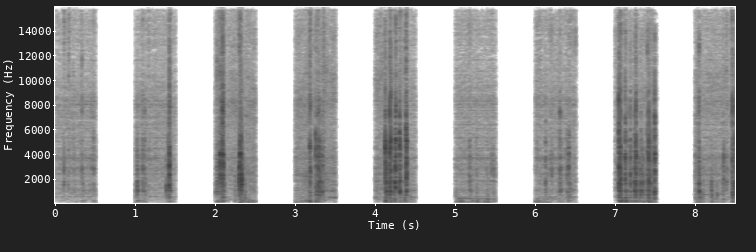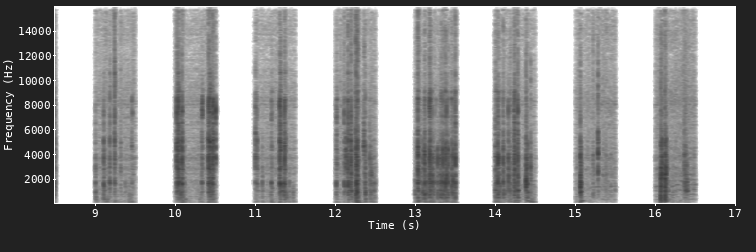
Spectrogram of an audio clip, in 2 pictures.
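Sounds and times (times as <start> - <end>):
clicking and clattering workshop noise: 0.0 - 16.6.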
